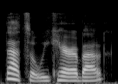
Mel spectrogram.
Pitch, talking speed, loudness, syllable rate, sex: 190 Hz, 255 wpm, -19 LUFS, 6.3 syllables/s, female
